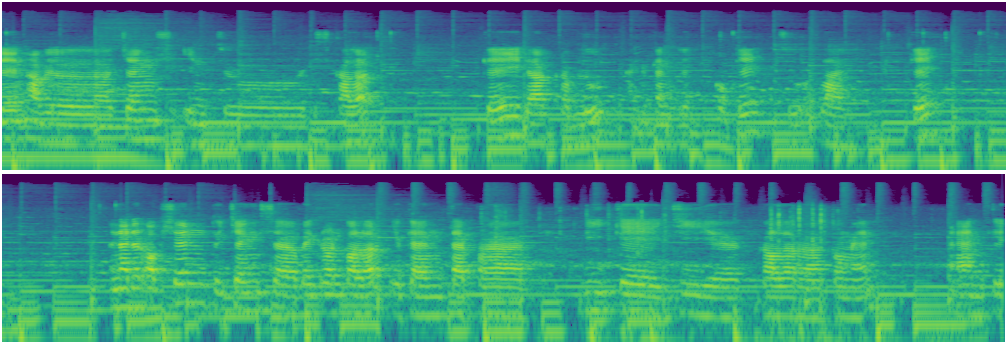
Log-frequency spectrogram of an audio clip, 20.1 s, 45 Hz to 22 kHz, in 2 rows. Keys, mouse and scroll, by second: 3.4 click, 6.8 click, 15.3-18.5 typing.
